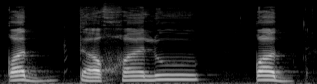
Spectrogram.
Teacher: شد والے حرف سے پیچھے جو جزم والا حرف ہے وہ ڈیڈ ہو جاتا ہے، اس کی بالکل بھی آواز نہیں آتی۔ جیسے یہ دیکھیں، قد دخلوا، قد، اب قد جو ہے 3 دال آ گئے ہیں، کیونکہ شد والا حرف 2 بار پڑھا جاتا ہے نا، تو یہ 2 بار تو یہ دال ہے اور ایک تیسرا دال جو ہے یہ جزم والا ہے، یہ بالکل پڑھنے میں نہیں آئے گا۔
